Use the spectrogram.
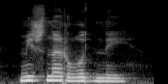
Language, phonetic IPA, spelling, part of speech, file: Ukrainian, [mʲiʒnɐˈrɔdnei̯], міжнародний, adjective, Uk-міжнародний.ogg
- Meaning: international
